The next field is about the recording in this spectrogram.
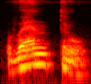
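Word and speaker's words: Ventrue: Ventru. Yes. Ven, Yeah, that's vent very and water, similar to what I- right? And true, like truth.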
